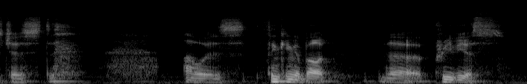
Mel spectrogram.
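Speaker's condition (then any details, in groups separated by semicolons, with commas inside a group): No condition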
